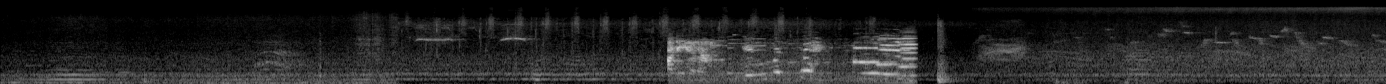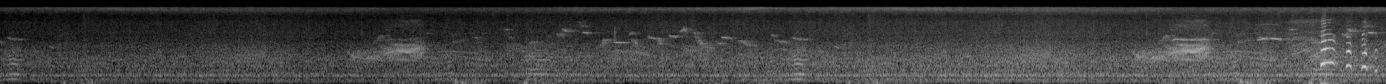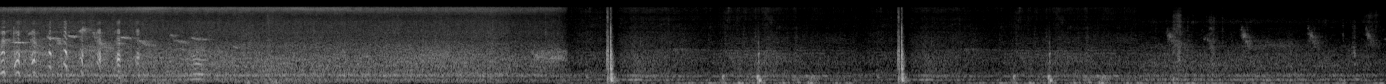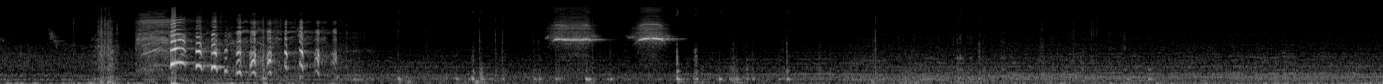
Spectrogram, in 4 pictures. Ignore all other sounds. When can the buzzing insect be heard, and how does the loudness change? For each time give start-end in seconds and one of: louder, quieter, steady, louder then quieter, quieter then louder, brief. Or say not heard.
0.0-55.3 louder then quieter.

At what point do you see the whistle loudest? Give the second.
48 s.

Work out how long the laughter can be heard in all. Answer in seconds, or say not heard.
7 s.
